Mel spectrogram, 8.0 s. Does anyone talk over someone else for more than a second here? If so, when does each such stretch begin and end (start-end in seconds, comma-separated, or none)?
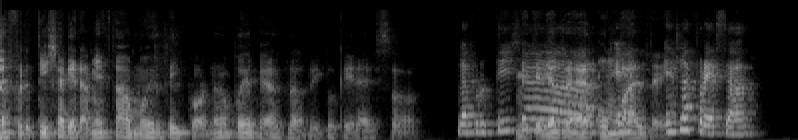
5.1-6.8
